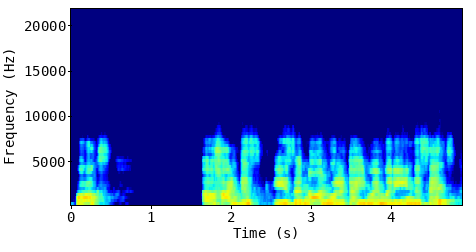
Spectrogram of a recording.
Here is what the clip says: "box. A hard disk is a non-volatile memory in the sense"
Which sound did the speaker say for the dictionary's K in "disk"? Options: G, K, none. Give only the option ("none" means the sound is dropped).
K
